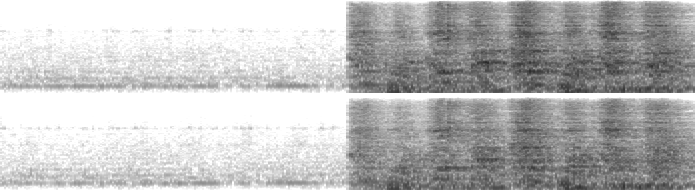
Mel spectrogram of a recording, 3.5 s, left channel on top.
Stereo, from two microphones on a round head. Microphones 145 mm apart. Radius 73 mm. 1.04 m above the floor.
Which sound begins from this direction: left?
Sawing, at 1.7 s.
